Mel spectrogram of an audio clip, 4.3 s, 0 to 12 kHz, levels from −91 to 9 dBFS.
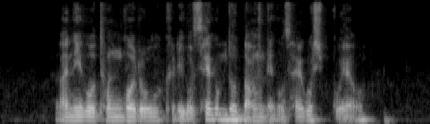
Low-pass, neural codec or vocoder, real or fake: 10.8 kHz; codec, 24 kHz, 3 kbps, HILCodec; fake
